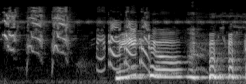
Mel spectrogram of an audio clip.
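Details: Parrot voice: short raspy speech-like syllables, then a long, steady, strained drawn-out vocalisation with rich overtones, ending in a brief upward squeak.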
